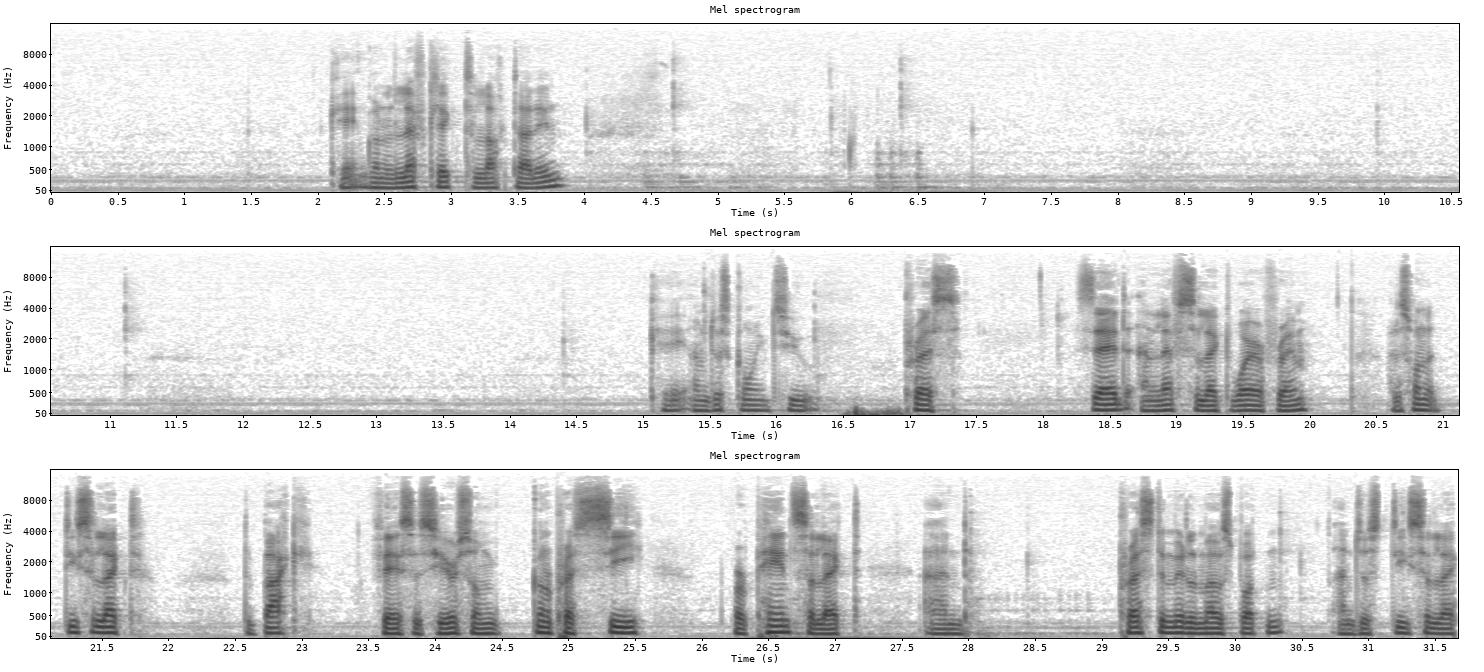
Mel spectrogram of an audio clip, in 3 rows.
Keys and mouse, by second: 9.7-10.8 middle drag, 13.7 middle click, 23.9 z, 30.5 c.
